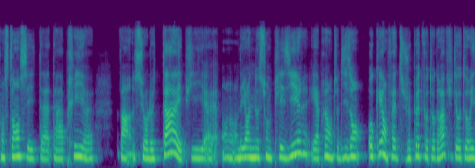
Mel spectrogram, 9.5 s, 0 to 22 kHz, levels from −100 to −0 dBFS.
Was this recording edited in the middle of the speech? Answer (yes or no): no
